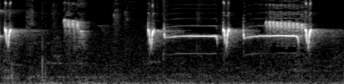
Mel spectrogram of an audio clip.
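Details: Ashy tailorbird singing with the female's calls: sharp high chip notes, each leading into a long, steady, level whistle, alternating with a buzzier, higher drawn-out note. A faint low hum sits underneath.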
